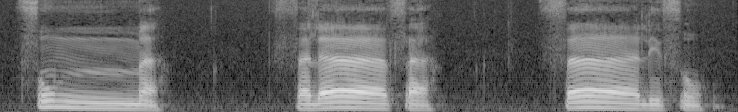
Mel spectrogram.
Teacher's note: نوک زبان به نوک دندانهای ثنایای بالا اتصال برقرار، بدون هیچ فشار و بدون هیچ درشت کردن حرف، خیلی نرم حرف رو تلفظ میکنم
